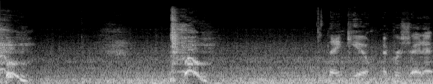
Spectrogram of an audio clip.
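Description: A person sneezes sharply near the start, with a second burst shortly after, over a constant car-interior rumble; the speaker then talks briefly.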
